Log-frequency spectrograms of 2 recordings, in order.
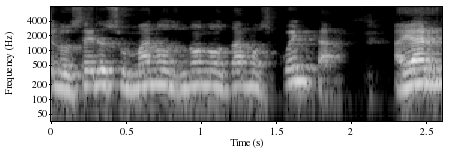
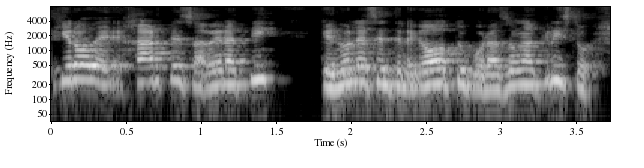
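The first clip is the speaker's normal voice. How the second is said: ordinary delivery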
